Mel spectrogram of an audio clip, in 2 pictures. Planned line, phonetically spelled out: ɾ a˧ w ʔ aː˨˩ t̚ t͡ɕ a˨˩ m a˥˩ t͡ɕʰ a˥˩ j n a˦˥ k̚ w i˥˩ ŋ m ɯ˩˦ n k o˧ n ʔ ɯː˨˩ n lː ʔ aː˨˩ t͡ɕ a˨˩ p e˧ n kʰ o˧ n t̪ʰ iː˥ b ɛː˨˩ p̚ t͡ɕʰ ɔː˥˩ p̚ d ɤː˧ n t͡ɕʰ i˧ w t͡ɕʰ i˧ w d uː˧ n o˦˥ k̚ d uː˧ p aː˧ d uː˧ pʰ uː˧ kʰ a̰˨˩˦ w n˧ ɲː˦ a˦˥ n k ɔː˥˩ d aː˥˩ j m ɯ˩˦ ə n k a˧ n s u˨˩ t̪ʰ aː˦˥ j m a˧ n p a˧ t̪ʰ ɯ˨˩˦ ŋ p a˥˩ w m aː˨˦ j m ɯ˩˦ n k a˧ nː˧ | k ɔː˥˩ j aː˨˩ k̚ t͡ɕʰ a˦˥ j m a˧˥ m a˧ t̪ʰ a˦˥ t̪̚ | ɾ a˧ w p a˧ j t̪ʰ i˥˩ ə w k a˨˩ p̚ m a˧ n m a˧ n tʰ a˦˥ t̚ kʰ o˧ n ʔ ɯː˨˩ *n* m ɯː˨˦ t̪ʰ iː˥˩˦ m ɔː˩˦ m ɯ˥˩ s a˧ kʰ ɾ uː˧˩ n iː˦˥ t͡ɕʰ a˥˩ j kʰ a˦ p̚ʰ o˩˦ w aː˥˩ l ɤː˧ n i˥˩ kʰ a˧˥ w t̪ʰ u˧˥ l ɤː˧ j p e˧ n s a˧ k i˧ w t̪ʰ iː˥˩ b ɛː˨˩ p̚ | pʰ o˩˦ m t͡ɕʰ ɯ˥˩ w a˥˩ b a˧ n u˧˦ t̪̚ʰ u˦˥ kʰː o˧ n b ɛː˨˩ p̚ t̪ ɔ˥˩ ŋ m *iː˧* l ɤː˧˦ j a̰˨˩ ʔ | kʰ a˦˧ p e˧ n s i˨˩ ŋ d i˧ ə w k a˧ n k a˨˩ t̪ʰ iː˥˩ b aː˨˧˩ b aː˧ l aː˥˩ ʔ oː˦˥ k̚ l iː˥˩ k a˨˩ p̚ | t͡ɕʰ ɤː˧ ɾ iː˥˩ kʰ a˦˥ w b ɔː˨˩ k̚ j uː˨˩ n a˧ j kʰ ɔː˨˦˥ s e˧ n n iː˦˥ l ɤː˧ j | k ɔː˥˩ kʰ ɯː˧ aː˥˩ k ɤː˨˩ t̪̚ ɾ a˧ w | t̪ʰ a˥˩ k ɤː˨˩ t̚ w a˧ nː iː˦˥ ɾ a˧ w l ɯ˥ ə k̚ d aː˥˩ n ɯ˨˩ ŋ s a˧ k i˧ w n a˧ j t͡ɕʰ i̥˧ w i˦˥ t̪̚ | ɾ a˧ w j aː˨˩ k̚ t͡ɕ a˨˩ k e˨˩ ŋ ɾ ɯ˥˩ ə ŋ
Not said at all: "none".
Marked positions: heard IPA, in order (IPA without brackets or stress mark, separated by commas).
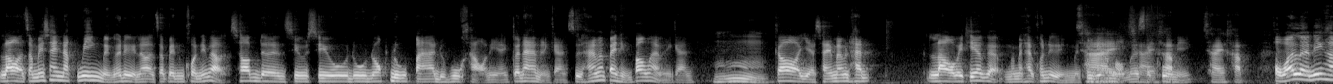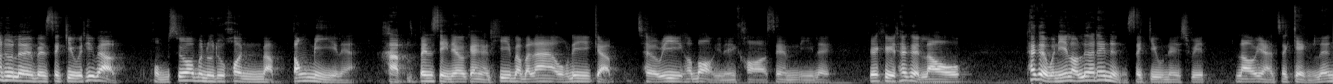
n, iː˧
